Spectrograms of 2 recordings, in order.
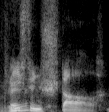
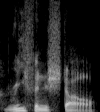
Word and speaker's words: Riefenstahl: Is that Riefenstahl? – Riefenstahl.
